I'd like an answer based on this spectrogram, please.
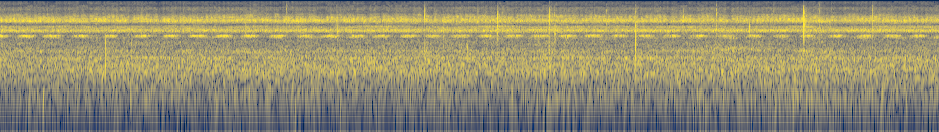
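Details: Chorus of insect song with a campfire: a bright, rapidly pulsing high trill runs without pause above a constant thin hiss of other callers, while scattered wood crackles snap through the background.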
